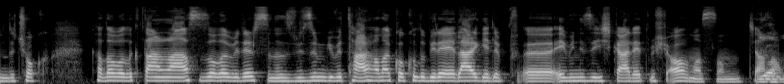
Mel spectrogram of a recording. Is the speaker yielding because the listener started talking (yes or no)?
yes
